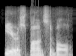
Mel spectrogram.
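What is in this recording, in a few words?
"Irresponsible", American English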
